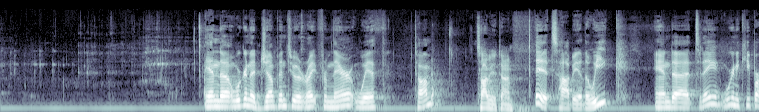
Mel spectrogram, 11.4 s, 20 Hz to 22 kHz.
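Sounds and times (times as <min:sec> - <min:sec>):
glasses clinking in a toast: 0:00.0 - 0:03.2
steady low electrical hum: 0:00.0 - 0:11.3
speech: 0:03.1 - 0:11.3.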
